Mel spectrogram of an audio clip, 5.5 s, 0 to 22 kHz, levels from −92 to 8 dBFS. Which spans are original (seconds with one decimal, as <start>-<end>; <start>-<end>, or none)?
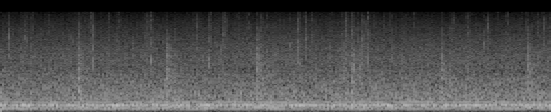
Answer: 0.0-5.5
